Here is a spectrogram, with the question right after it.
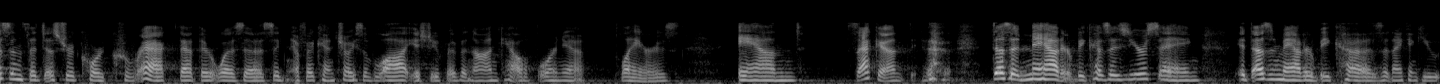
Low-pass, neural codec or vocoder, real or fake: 7.2 kHz; vocoder, 44.1 kHz, 80 mel bands, Vocos; fake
